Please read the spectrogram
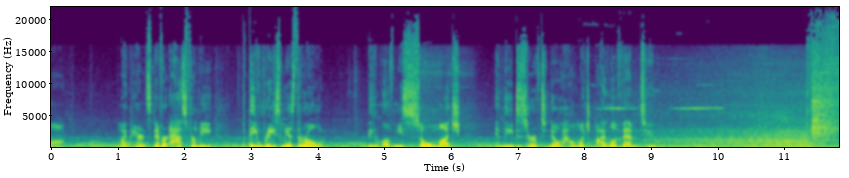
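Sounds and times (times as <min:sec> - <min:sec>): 
speech: 0:00.0 - 0:09.3
bus engine rumbling at a station: 0:07.8 - 0:11.8
bus air brakes hissing at a station: 0:09.2 - 0:11.8.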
